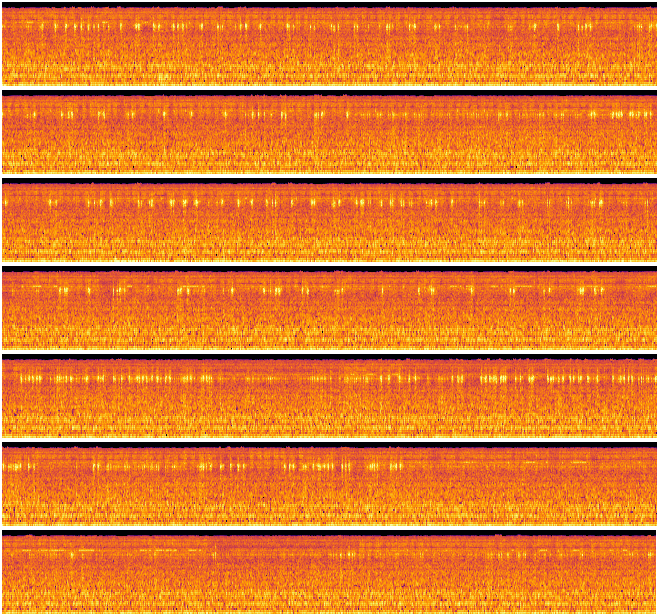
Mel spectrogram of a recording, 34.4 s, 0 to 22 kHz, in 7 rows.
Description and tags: Laptop hard drive noise, dell N5040
Recorded using the internal microphone of a dell n-5040, I managed to capture the sounds of the hard drive noise this machine makes, as well as some fan noise.
5400-rpm, dell, drive, fan, hard, hum, humming, internal, laptop, machine, motor, noise, storage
